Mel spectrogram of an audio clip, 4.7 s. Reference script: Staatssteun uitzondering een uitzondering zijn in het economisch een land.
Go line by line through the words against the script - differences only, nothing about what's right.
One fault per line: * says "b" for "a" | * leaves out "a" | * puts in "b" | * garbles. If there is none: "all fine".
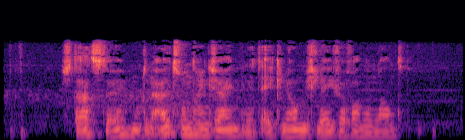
* says "moet" for "uitzondering"
* puts in "leven van"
